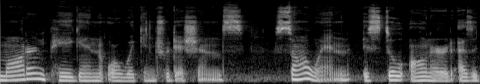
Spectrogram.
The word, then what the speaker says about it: Samhain: It is Samhain. Samhain is spelled Samhain.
